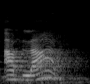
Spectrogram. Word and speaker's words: hablar: And remember, even if the sound I'm gonna say is silent, they have an H.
